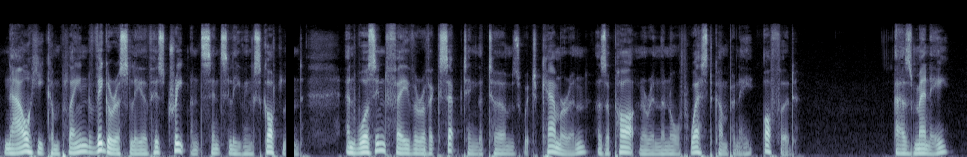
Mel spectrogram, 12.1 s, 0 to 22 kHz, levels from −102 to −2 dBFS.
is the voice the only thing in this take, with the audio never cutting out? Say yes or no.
no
